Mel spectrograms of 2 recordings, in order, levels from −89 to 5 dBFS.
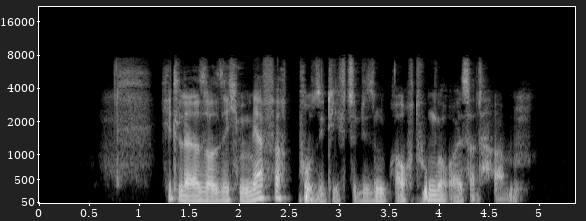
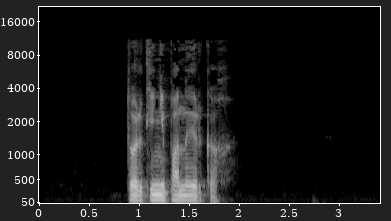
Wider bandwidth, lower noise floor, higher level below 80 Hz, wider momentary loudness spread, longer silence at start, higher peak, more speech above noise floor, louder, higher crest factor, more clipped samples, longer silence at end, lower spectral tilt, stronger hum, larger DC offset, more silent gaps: second, 8 kHz vs 11.5 kHz; about the same, -86 dBFS vs -83 dBFS; about the same, -42 dBFS vs -44 dBFS; first, 20 LU vs 15 LU; second, 0.75 s vs 0.9 s; first, -2 dBFS vs -6 dBFS; first, 65 dB vs 61 dB; about the same, -21 LUFS vs -22 LUFS; about the same, 20 dB vs 22 dB; neither; second, 0.5 s vs 1.6 s; second, -6 dB/octave vs -7.5 dB/octave; neither; neither; neither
